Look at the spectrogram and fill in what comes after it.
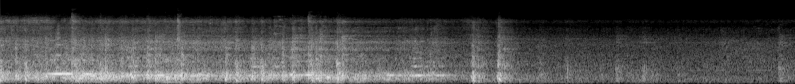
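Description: Seibu 10000 series New Red Arrow electric train passing at close range, its wheels clattering over the rail joints. The rattle fades about four and a half seconds in and ends with two sharp clacks near five seconds, leaving a much quieter background.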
